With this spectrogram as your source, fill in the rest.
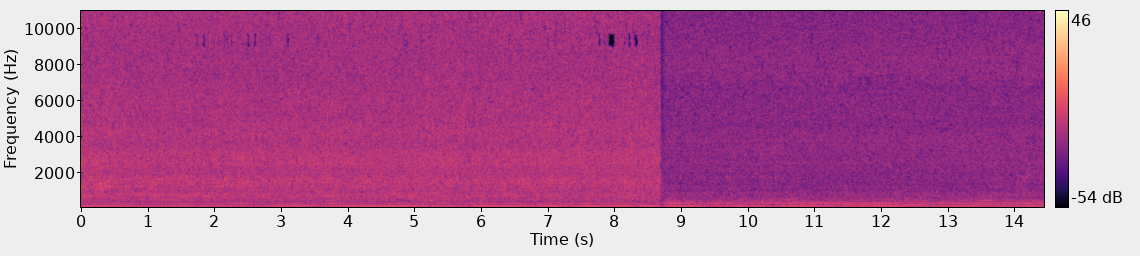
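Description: A small propeller plane's engine drones steadily, sounding duller from 9 seconds on.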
